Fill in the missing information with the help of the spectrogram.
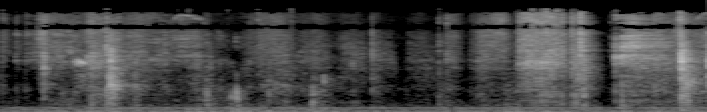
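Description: Page of a paperback picture book being turned by hand: soft paper rustling with small handling clicks, the fullest rustle about four seconds in and a sharp tick just before the end.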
